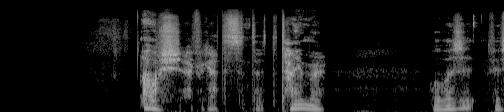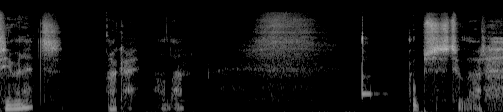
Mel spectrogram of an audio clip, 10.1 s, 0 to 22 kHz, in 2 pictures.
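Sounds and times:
faint breath: 3.4 - 4.3, 7.2 - 8.6.

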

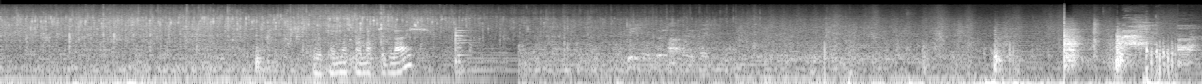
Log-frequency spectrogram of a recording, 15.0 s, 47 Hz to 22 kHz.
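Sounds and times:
fish sizzling in a pan: 0.0 - 9.6.

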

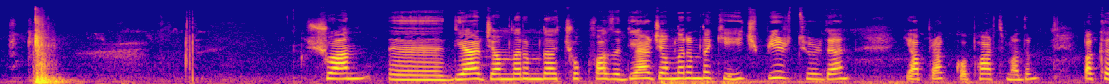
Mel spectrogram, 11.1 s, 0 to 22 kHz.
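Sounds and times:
sharp knock: 0.3 - 0.8.

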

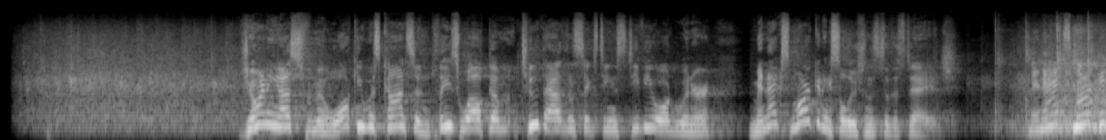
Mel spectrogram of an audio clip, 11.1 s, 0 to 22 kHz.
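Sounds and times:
audience applauding: 0.1 - 3.2, 10.0 - 11.0.

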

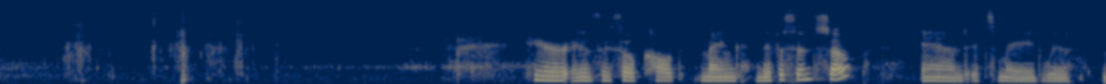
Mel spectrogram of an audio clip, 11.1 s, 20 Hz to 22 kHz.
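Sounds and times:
plastic-wrapped soap clicks and crinkles: 0.6 - 2.9.

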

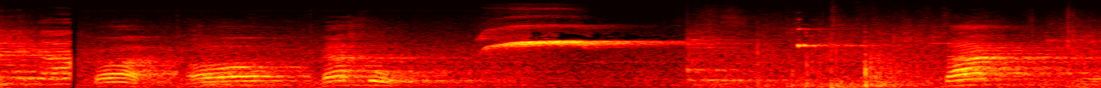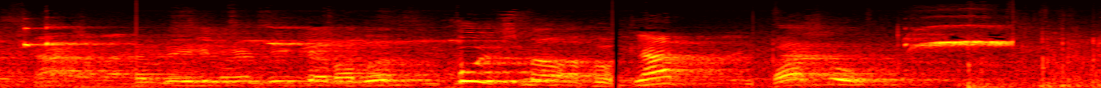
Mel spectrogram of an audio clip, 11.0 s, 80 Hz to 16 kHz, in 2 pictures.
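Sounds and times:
referee's whistle blast: 2.4 - 3.4, 10.0 - 10.6
people talking: 4.7 - 10.0.

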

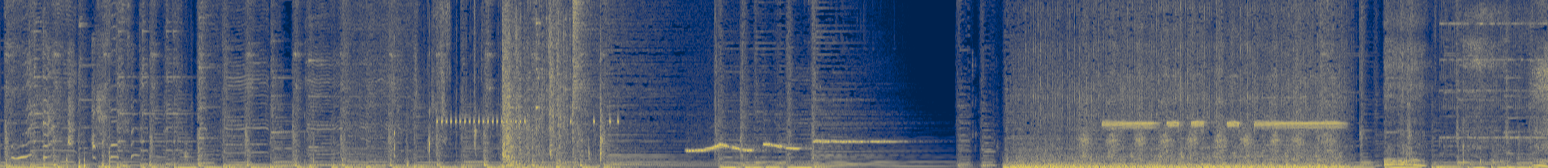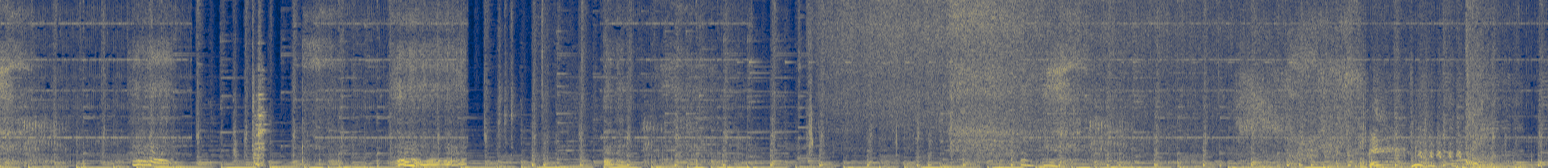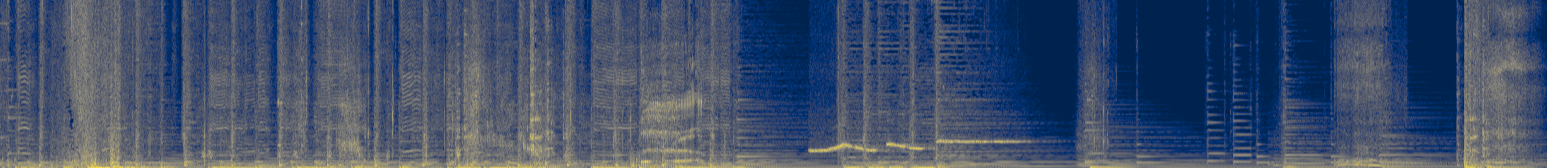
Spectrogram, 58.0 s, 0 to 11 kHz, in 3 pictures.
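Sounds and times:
background music: 0.0 - 12.6, 13.6 - 58.0
shattering crash: 6.2 - 7.5
sliding whistle-like melody: 8.5 - 11.6, 48.8 - 51.9
referee's whistle trill: 13.8 - 16.9
bacon sizzling in a frying pan: 29.7 - 31.8.

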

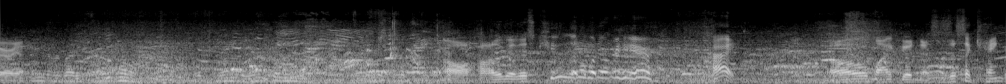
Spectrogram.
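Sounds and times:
people chattering: 0.0 - 10.0
children's voices: 0.8 - 5.7, 6.6 - 10.0.

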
